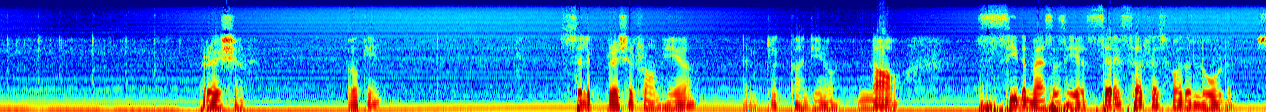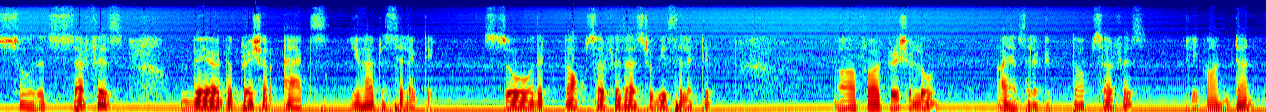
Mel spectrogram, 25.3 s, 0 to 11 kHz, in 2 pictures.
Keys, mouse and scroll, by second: 0.0-2.1 typing, 6.3 click, 18.5 click, 24.5 click.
